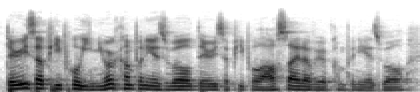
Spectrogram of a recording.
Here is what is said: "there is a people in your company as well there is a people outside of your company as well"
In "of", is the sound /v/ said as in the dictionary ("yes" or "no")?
yes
